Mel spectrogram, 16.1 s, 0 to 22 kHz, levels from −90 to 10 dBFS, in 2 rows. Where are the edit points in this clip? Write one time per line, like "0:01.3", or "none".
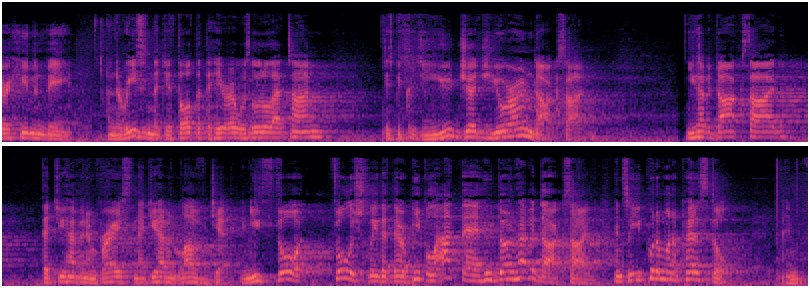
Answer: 0:02.5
